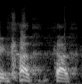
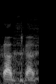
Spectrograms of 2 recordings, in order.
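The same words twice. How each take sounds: First: Laughing while calling cut. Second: Said in the usual way. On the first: Real, not acted. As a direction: giggle through the words. Laughing, asking to cut clip.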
